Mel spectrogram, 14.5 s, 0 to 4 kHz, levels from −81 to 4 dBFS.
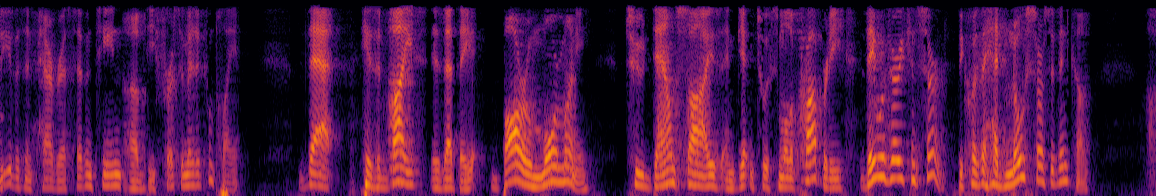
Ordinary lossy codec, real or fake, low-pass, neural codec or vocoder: AAC, 16 kbps; fake; 3.6 kHz; codec, 16 kHz, about 1 kbps, DyCAST, with the encoder's durations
